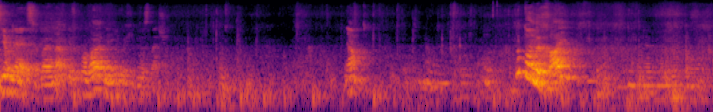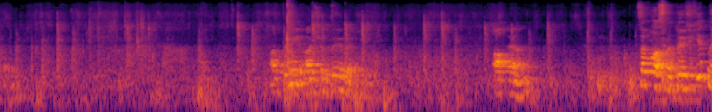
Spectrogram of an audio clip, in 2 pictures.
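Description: A man speaks calmly, pausing often.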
